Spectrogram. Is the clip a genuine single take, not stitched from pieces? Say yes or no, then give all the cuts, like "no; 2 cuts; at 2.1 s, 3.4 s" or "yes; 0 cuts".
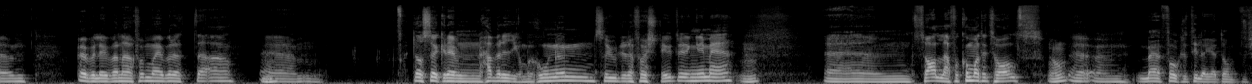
no; 1 cut; at 1.3 s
